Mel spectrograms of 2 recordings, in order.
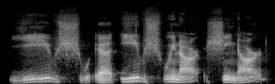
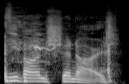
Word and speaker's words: Yvon Chouinard: I'm going to mangle the pronunciation of his name. Is it Yewar Shinard? You You did indeed mangle it. It's Ivon Shinard.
